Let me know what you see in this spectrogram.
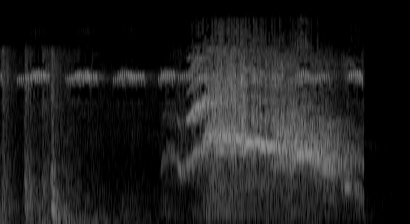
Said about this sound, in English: Sounds like a woman screaming. Oh, please, please, let's go back. I'm sure you've hit something.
